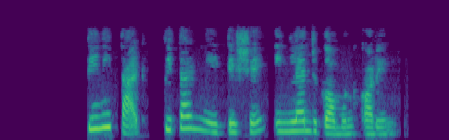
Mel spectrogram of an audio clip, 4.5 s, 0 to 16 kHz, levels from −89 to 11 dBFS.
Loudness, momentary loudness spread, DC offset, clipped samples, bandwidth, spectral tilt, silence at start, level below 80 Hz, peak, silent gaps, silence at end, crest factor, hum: -19 LUFS; 8 LU; under 0.1%; under 0.1%; 7.4 kHz; -5 dB/octave; 0.9 s; -66 dBFS; -2 dBFS; 1.49-1.63 s, 2.69-2.73 s; 0.55 s; 18 dB; none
